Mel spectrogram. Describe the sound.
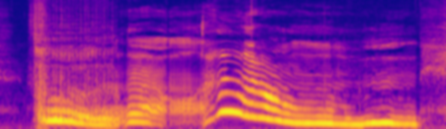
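A long, drawn-out voiced yawn from one person during a yawn stretch, loud, its pitch sliding down, dipping, then rising and easing off over several seconds.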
